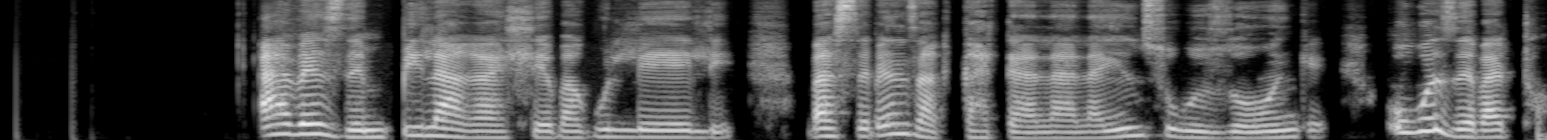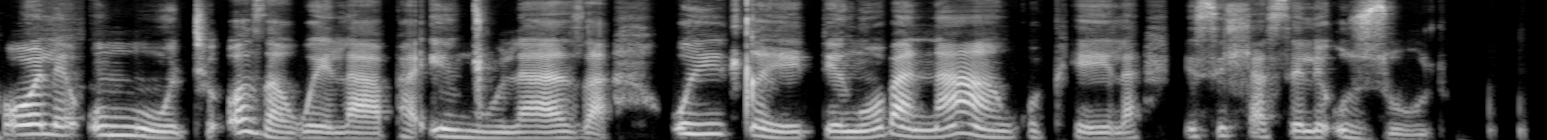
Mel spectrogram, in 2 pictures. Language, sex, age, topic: North Ndebele, female, 36-49, health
